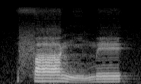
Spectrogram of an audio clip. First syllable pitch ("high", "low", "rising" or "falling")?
high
